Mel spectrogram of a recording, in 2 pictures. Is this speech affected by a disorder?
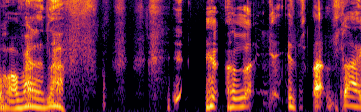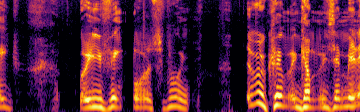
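Yes: cerebral palsy; speech affected, voice noticeably different.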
